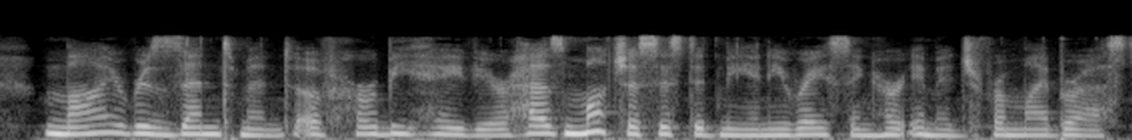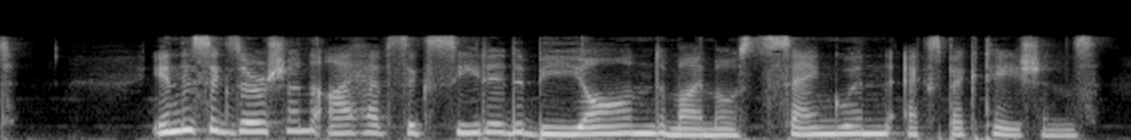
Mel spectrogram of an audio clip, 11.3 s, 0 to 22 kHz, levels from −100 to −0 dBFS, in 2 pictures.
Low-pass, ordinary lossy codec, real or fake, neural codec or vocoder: 7.2 kHz; Opus, 64 kbps; real; none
